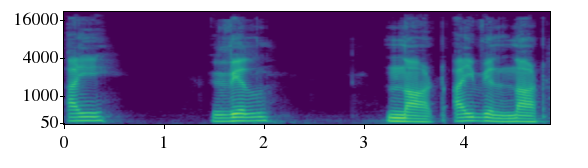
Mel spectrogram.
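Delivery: I will not, spaced out word by word; slow model. Shown as a demonstration. Teacher models the negative for the class, very slow. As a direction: spell out I will not very slowly. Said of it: "तो negative में क्या है?".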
